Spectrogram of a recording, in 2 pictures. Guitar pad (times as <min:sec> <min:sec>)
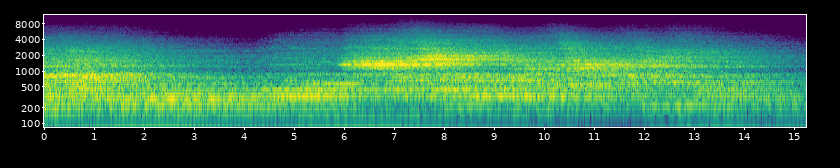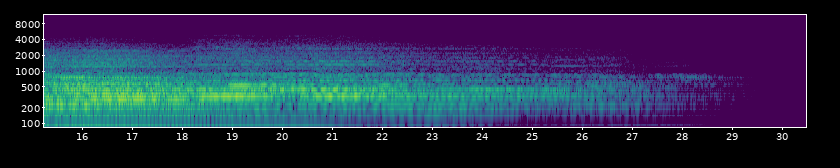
0:00.0 0:23.1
